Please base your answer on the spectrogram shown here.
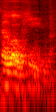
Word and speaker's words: Elohim: his driver's license at autotopia and Disneyland It's pronounced Elohim I'm sorry just for the record thank you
